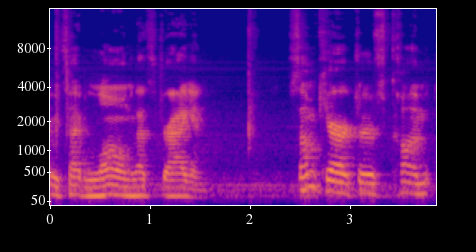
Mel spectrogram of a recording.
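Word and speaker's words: 龙: So again, it's the same Pinyin though, same pronunciation, long, L-O-N-G, long. It's second tone, although you're getting every L-O-N-G that exists.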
